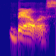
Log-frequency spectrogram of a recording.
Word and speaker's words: Ballas: Ballis. Ballas.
